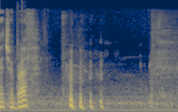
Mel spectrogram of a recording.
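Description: A man chuckles softly.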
